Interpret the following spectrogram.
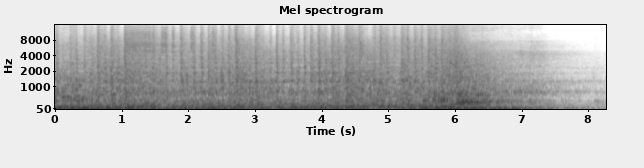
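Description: Intro theme music with rapid, dense drum hits, fading out over the last second or so.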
